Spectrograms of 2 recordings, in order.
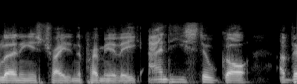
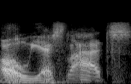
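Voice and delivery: rough, gravelly, rasping voice. Imagining a football manager looking out at the rain: Sean Dyche gravelly voice. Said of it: "that was a good gravelly voice".

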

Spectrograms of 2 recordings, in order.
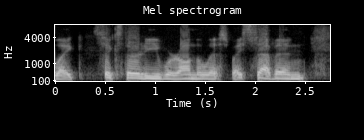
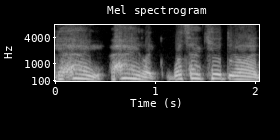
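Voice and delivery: put-on, very high-pitched shouting; 11 semitones higher than usual. Retelling how the locals in the lift line reacted: imitating locals yelling. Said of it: "start yelling".

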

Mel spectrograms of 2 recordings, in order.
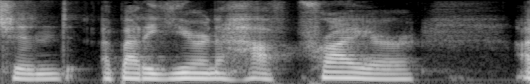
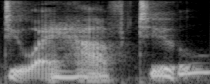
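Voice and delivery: mock weepy, soft, tearful pleading, pitched up; 6 semitones higher, 8 dB quieter than usual. Speaker reenacting asking her soul whether she has to quit, retelling tearful asking. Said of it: "tears streaming down my cheeks".

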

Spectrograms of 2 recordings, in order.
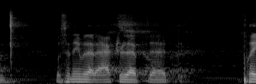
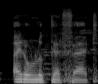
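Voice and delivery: normal talking voice

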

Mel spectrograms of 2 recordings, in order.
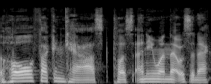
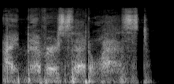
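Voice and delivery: very slow, very whispery, breathy voice. Retelling to a listener how Brandy answered in an argument, imitating Brandy's whispery voice. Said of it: "Brandy does the very like whispery voice".

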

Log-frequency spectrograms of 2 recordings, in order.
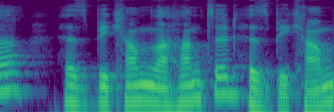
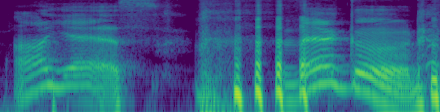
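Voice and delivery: put-on higher Austrian accent; 8 semitones higher than usual. Acting out how Christoph Waltz would react, Christoph Waltz impression. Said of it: "that was my best shot at German".

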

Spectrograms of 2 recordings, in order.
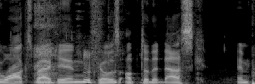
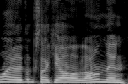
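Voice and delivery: very high put-on Irish accent; 11 semitones higher than usual. Narrating a story scene and voicing a character's reply, in an Irish accent. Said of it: "That was Irish".

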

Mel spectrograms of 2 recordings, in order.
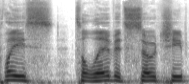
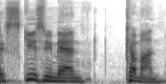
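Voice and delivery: put-on flippant, dismissive tone. Retelling what a man with a dog said: imitating a flippant remark. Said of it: "So sort of flippantly".

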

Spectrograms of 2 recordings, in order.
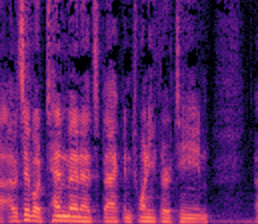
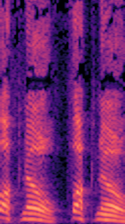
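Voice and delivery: very slow, pitched-up, drawn-out, all-caps emphasis, acted out; 5 semitones higher than usual. Retelling a reply posted in all caps: imitating an all-caps shout. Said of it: "reply in all caps".

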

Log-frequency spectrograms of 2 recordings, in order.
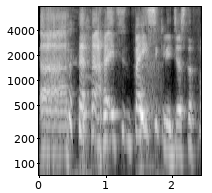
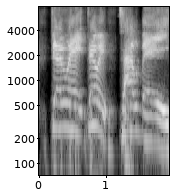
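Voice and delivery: shout, pitched higher; 5 semitones higher than usual. Describing a scene where a short man shouts in another's face: imitating someone shouting. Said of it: "he's just shouting in his face".

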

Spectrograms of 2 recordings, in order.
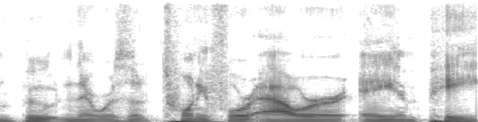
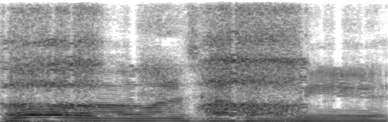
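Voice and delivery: put-on heavy breathing voice, getting louder; 3 semitones higher, 8 dB louder than usual. Joking about an actor, doing a breathy Orson Welles impression. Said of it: "fat guy breathing".

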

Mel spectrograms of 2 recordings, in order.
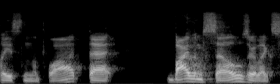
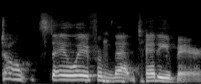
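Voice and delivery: put-on high screaming; 8 semitones higher than usual. Recalling watching The Empty Man with their fiancé, reenacting screaming at the TV. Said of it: "screaming at the tv like".

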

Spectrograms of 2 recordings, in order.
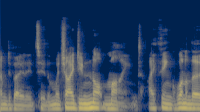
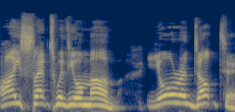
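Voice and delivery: put-on full-throated, high, loud shouting; 9 semitones higher, 5 dB louder than usual. Describing a man throwing balls at kids on a trampoline, retelling a yell. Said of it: "And he is just yelling".

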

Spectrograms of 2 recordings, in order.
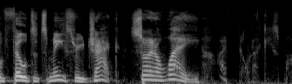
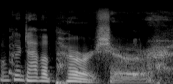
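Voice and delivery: put-on Northern Irish accent. Asked where the stag weekend is, speaker answers in a fake northern irish accent. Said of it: "Is that how you're going to talk the entire time?".

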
